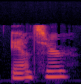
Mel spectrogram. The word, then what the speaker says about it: answer: all silent w words be careful with these three words answer sword two don't say the w so why is it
